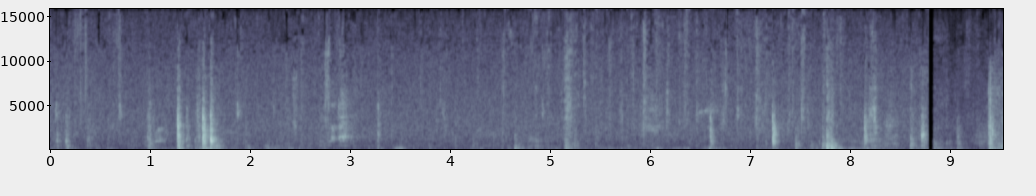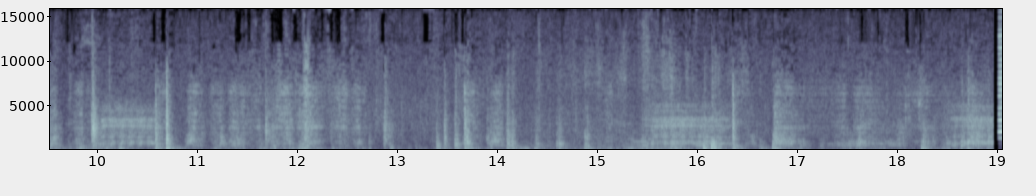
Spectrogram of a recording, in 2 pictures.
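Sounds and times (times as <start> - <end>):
knocks and thumps: 0.0 - 1.9, 6.6 - 17.4, 18.2 - 18.8
goat bleating: 7.8 - 8.6, 9.8 - 10.7, 14.4 - 19.0.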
